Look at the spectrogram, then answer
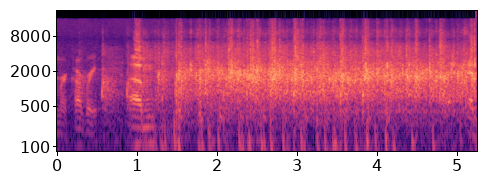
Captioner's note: applause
